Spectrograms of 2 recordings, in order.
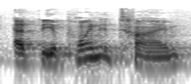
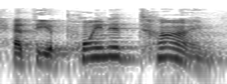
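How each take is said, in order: First: Said in the usual way. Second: "At the appointed time" slower and higher, leaning on "appointed"; slow, lifted emphasis on "appointed"; emphatic reread. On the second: Shown as a demonstration. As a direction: linger on "appointed" to stress the promise.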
